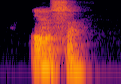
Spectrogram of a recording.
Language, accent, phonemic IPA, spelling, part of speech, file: French, Canada, /ɑ̃.sɛ̃/, enceints, adjective, LL-Q150 (fra)-enceints.wav
- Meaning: masculine plural of enceint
